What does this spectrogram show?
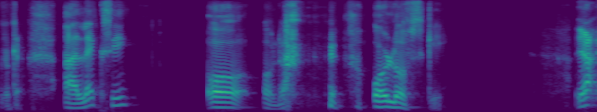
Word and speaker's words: Orlovskiy: Alexi oh oh no orlovski yeah it's it's pretty close uh it's it's very close uh originally the r is pronounced so it's Alexi Arlovski but all right there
